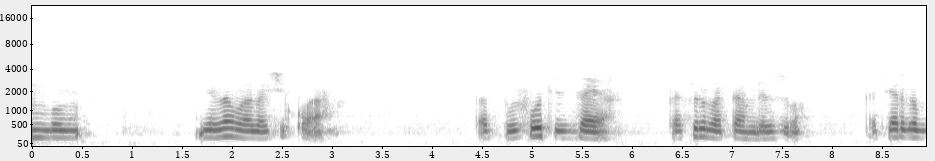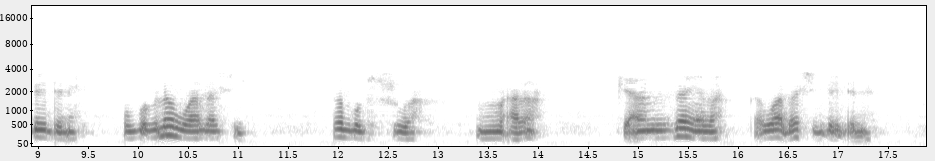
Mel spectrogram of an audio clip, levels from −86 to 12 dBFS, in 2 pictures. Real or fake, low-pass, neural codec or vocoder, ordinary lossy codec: fake; 3.6 kHz; codec, 16 kHz in and 24 kHz out, 1.1 kbps, FireRedTTS-2 codec; MP3, 16 kbps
